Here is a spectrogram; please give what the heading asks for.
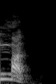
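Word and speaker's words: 맛: uh we rewrite this mu e mutt is how you pronounce it but you mouth flavor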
